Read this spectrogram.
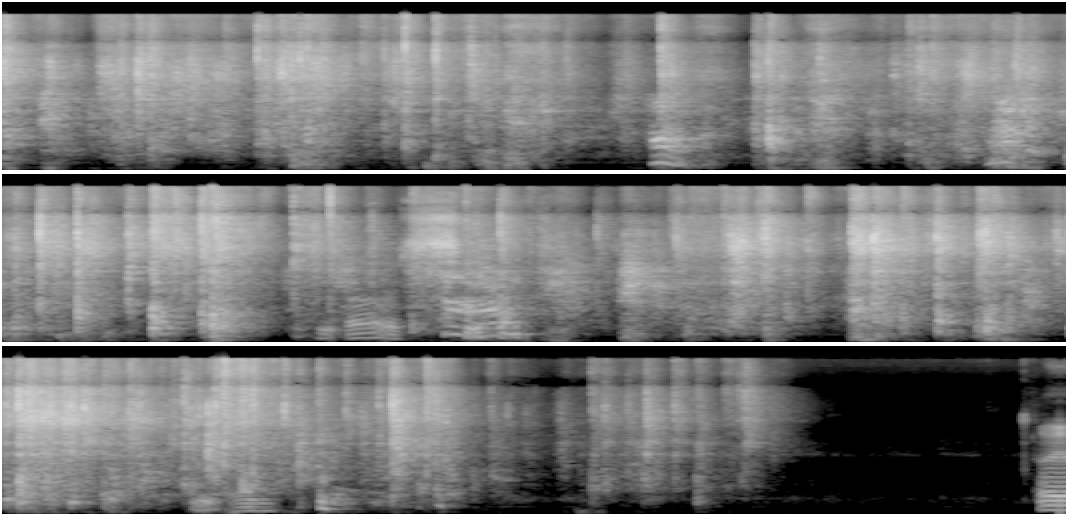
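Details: Doberman and Rottweiler dogs in a confrontation, continuous harsh barking, growls and whimpers over human voices, fading to silence near the end.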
